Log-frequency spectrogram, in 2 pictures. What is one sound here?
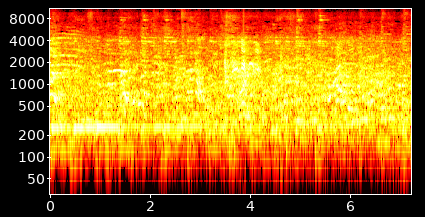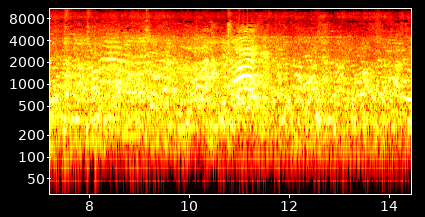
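A woman sings loudly into a microphone over loudspeakers.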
